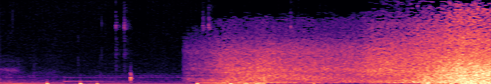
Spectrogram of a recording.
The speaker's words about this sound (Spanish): Además, como siempre, he cogido la, versión del opening. Tal cual, sacada directamente. con las olas y con los espadazos.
